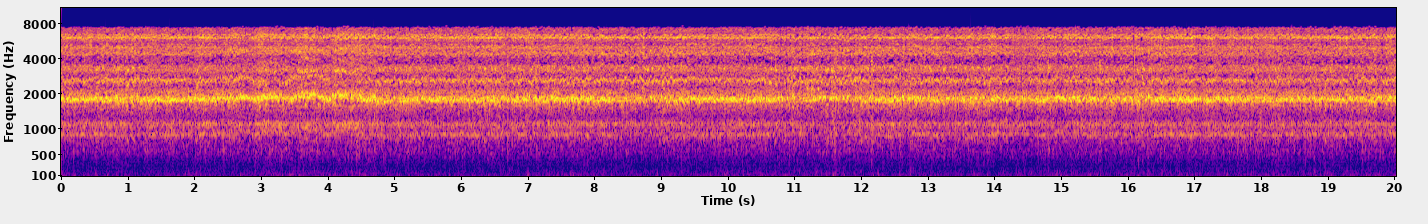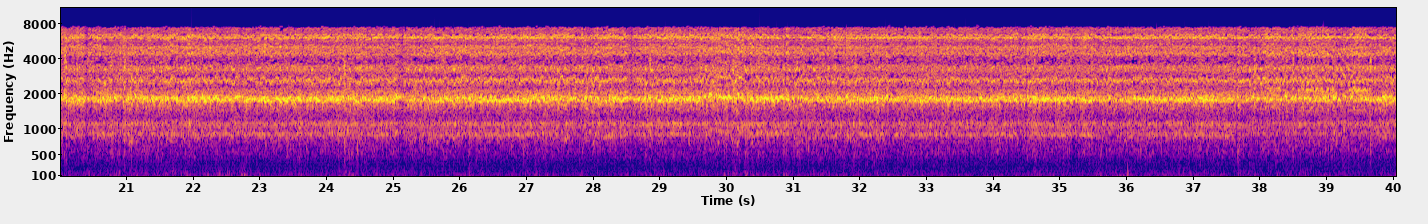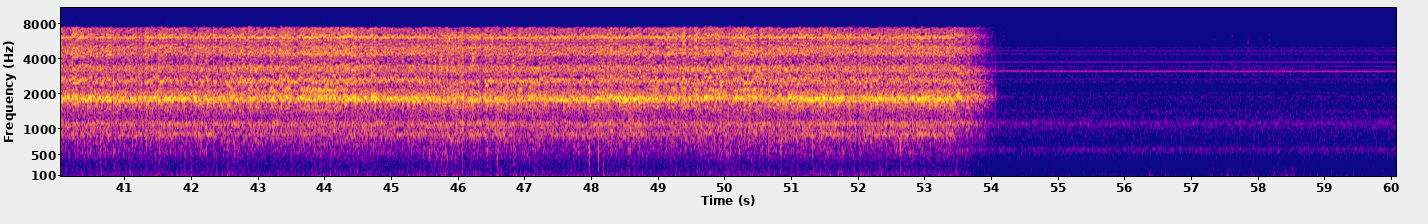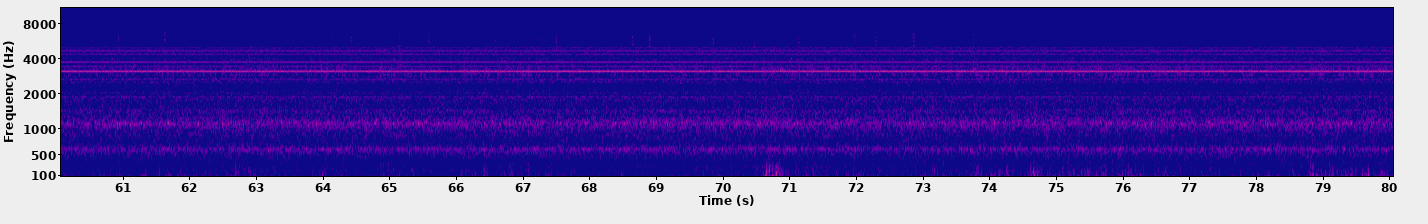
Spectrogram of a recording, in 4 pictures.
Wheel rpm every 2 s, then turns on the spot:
230, 240, 230, 240, 230, 220, 230, 230, 230, 230, 230, 230, 230, 230, 230, 230, 230, 230, 230, 210, 230, 220, 220, 220, 220, 220, 180, 0, 0, 0, 0, 0, 0, 0, 0, 0, 0, 0, 0, 0.
none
